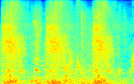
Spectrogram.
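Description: A game explosion bursts with a boom.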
